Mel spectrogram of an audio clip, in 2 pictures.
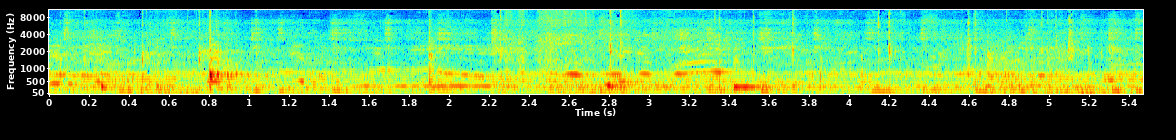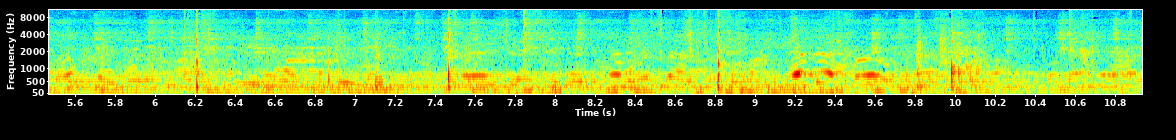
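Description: Voices of onlookers and music in the background, with a few sharp pops of pickleball paddles striking the ball now and then during a rally.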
